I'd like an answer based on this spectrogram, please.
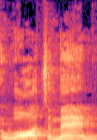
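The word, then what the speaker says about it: watchman: लेकिन दोस्तों मैं आपको बता दूं, यहाँ पर MAN का उच्चारण मैन नहीं है, इनका उच्चारण है मन।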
